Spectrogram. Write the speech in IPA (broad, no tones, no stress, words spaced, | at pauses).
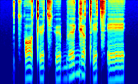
t͡sʼɔtʼʏt͡sʼʏbɘ ɡʲɔtʼɪt͡sʼe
